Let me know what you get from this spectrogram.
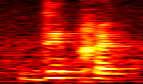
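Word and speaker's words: Despret: oiseau de Vinciane desespray Desprès à mon avis on prononce pas le le S vous savez c'est la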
